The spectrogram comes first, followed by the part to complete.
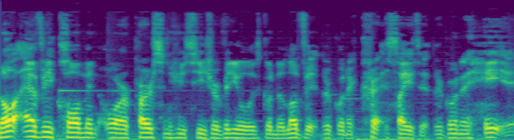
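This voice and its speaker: This man talks with a Scottish accent at a fairly quick clip, with medium pitch and ordinary variation in it. His tone is dark and mellow, and somewhat breathy. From Scotland. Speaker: YouTuber. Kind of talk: casual talk to camera. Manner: pauses for breath; mutters, mispronounces words.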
